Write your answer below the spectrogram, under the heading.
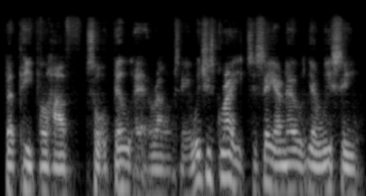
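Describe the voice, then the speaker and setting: A man's voice: lowish voice, brisk, breathy edge. A man from North Wales with a North Welsh accent, an indie filmmaker guest talking in an earnest, reflective way and often restarting his sentences. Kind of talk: casual podcast interview.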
